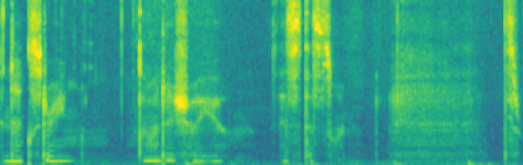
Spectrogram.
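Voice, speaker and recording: A soft-spoken woman whispers. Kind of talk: ASMR soft-spoken show-and-tell. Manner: soft-spoken, whispery.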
